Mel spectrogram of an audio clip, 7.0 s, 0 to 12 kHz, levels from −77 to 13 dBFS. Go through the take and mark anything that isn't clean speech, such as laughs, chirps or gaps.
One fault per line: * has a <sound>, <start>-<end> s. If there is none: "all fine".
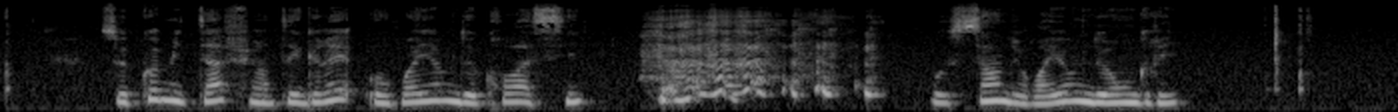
* has a laugh, 3.2-4.5 s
